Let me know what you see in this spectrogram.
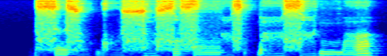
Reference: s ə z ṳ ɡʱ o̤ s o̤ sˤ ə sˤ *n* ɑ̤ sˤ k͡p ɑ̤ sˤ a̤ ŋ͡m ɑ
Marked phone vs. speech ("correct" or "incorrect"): incorrect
